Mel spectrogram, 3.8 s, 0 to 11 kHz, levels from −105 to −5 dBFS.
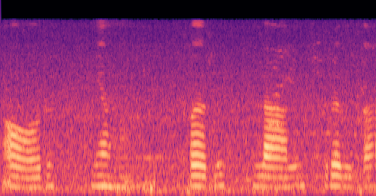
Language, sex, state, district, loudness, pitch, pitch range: Hindi, female, Bihar, Katihar, -20 LUFS, 170 Hz, 165-180 Hz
